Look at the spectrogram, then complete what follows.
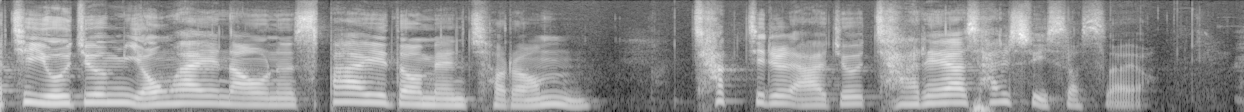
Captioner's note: speaking in Korean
